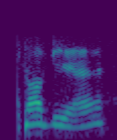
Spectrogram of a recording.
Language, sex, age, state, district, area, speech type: Urdu, male, 60+, Bihar, Khagaria, rural, conversation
